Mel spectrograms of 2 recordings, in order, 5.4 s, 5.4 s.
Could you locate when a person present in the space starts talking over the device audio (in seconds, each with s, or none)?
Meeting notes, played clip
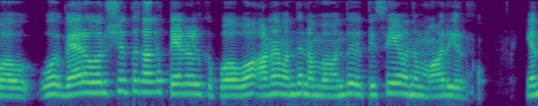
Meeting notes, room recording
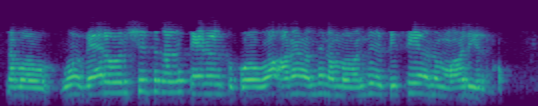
none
